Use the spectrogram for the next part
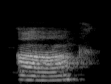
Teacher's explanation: जिस स्वर के उच्चारण में हवा नाक और मुंह से निकले, यानी दोनों जगह से इसका उच्चारण हो, नाक से भी ध्वनि सुने और मुंह से भी, उसको बोलते हैं अनुनासिक।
